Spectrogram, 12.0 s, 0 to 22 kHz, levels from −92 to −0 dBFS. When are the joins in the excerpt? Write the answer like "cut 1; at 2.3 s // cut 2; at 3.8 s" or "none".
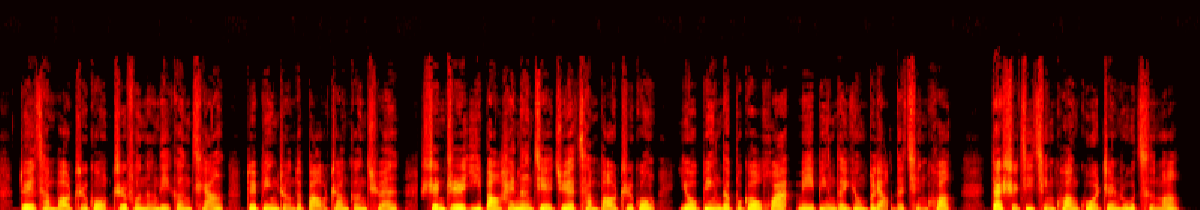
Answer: none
